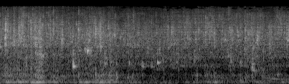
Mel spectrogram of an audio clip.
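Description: Tap water runs steadily into a sink as a drinking straw for an iced matcha latte is rinsed, a continuous bright splashing hiss close by with no one talking.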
